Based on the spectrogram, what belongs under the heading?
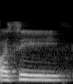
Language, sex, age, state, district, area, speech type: Gujarati, female, 30-45, Gujarat, Rajkot, rural, spontaneous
